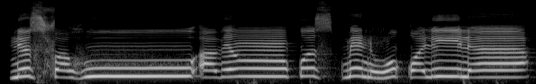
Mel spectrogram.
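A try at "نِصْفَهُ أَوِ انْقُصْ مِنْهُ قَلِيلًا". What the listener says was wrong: آپ نے یہاں پر تو قاف کو پر پڑھا ہے, لیکن یہاں آپ نے قاف کو پر نہیں پڑھا, ٹھیک ہے. تو یہاں پر بھی قاف ہے, اسے بھی پر پڑھنا ہے, ٹھیک ہے.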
